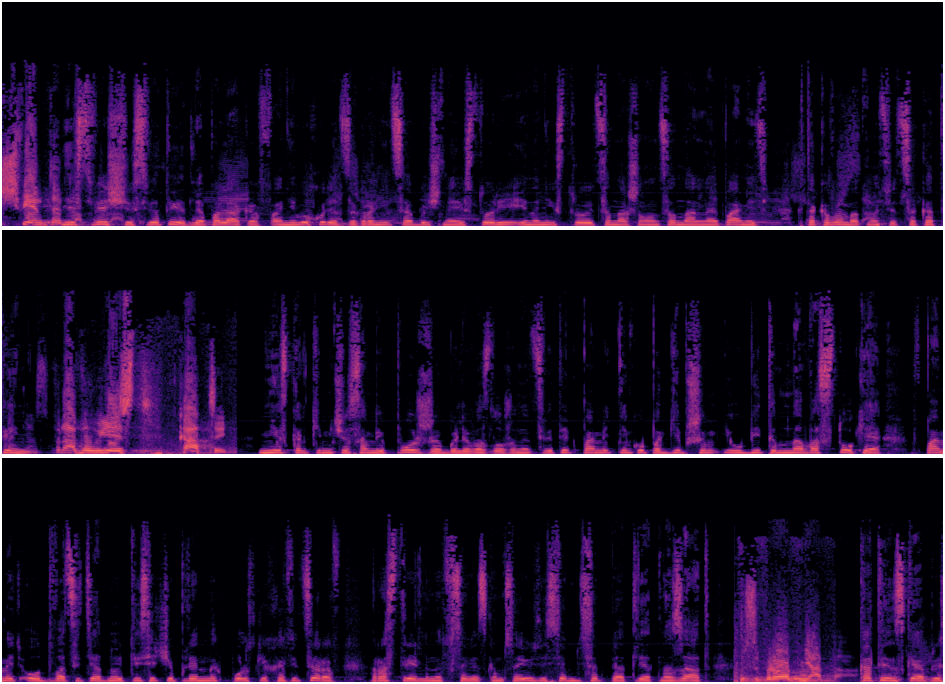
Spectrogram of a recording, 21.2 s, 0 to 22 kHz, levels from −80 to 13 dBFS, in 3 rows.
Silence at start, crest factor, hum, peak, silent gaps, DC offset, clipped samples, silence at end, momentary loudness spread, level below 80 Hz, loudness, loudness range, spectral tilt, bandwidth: 0 s; 16 dB; none; -8 dBFS; none; under 0.1%; under 0.1%; 0 s; 6 LU; -52 dBFS; -24 LUFS; 3 LU; -4.5 dB/octave; 16 kHz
